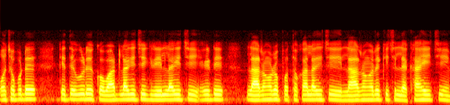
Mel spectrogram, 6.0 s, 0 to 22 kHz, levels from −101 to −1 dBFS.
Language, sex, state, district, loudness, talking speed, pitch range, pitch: Odia, male, Odisha, Sambalpur, -18 LUFS, 160 wpm, 145-155 Hz, 150 Hz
